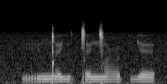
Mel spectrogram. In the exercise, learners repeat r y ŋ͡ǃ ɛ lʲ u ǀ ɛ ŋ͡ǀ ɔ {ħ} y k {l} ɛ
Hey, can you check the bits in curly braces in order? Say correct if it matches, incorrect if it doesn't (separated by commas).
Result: incorrect, incorrect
